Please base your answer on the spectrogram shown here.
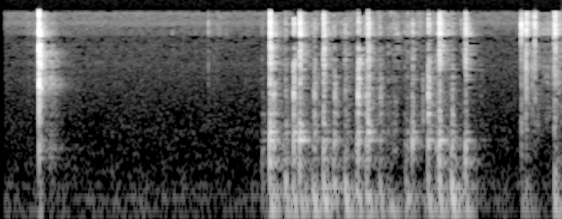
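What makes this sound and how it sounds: A round, plate-sized blue painted metal M&M's candy tin, lid closed, lies on a green rug among Milky Way wrappers while both hands tap and rub the lid with fingertips and short nails. One sharp tap is followed by a quiet pause, then a quick, uneven run of bright, clicky taps and scratches with a dull low thud beneath, ending in a few last taps.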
